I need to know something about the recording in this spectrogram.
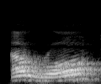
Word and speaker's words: arro: kalau ini monyong saja Ruru Ruru jangan ditarik kalau ditarik Ruru Ruru nanti jadi tipis biarkan tebal karena ro kalau domah tebal Ruru arro cara bacanya arro irro IRRI yang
